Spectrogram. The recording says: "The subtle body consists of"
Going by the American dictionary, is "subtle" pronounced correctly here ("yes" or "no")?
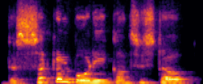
yes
